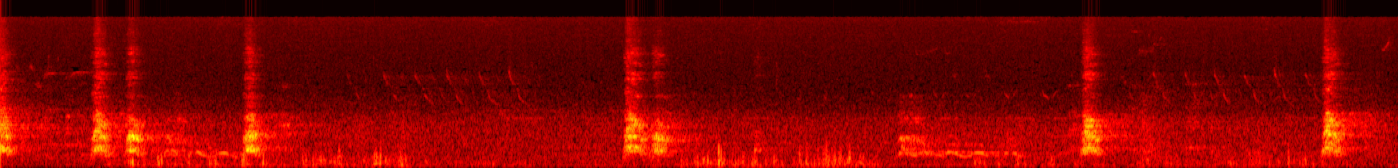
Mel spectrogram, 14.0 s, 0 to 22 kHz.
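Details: Backyard dog in Raleigh, North Carolina, barking behind a fence at a neighbouring dog, February 15, 2012, during hours of barking from morning into afternoon; about seven sharp single and doubled barks at uneven gaps, with faint bird chirps behind.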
